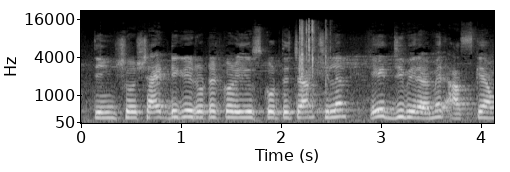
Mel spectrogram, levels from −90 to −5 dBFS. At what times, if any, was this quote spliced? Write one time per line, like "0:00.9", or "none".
0:02.4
